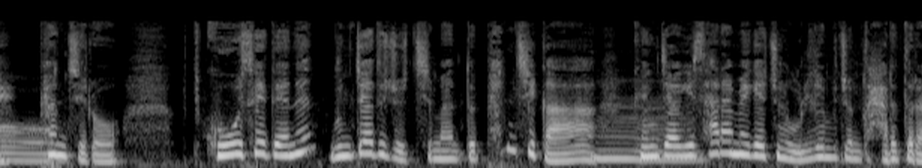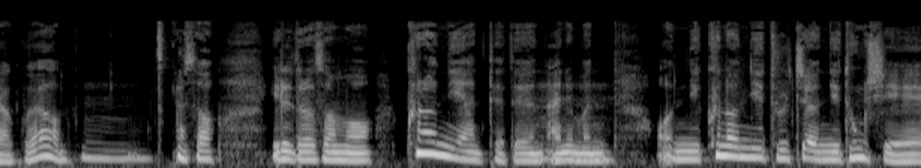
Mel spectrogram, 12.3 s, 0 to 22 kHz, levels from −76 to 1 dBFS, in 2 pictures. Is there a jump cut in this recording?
yes; 1 cut; at 2.1 s

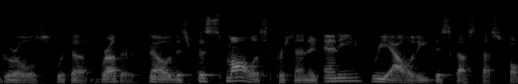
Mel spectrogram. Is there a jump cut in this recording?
yes; 4 cuts; at 0.9 s, 1.5 s, 1.9 s, 3.2 s

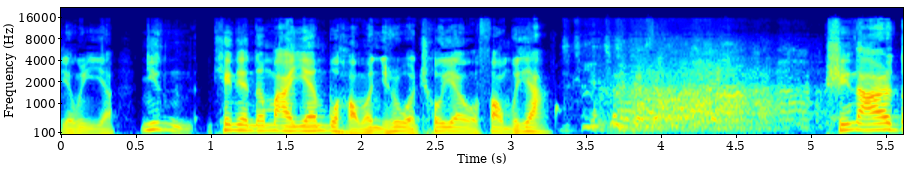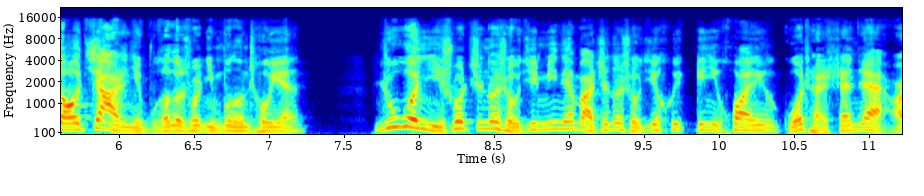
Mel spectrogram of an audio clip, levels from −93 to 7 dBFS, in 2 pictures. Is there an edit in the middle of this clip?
no; 0 cuts

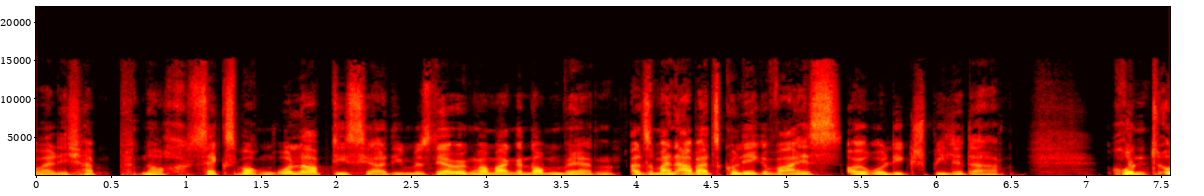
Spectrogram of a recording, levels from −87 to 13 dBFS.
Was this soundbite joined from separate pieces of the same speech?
no; 0 cuts

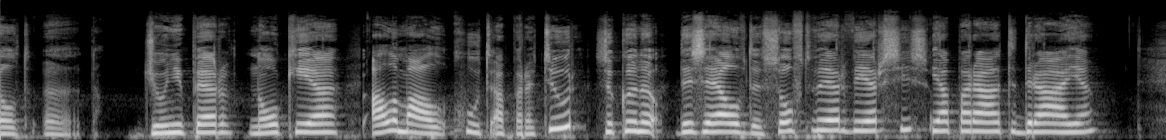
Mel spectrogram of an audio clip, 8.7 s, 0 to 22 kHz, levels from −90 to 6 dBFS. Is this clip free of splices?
no; 4 cuts; at 3.4 s, 4.4 s, 5.0 s, 7.0 s

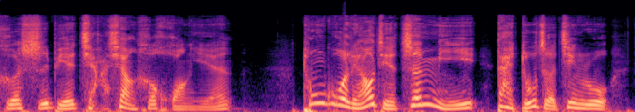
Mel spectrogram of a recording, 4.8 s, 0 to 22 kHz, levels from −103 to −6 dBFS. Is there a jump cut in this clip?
yes; 1 cut; at 3.7 s

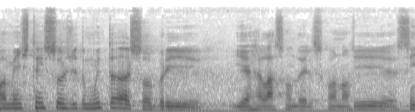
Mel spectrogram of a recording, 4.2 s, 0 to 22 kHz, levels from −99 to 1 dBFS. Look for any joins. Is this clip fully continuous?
no; 2 cuts; at 1.3 s, 2.3 s

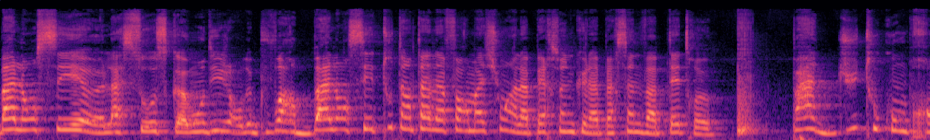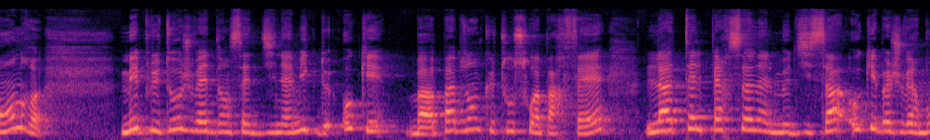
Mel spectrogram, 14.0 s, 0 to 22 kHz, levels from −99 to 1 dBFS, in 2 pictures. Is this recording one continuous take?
yes; 0 cuts

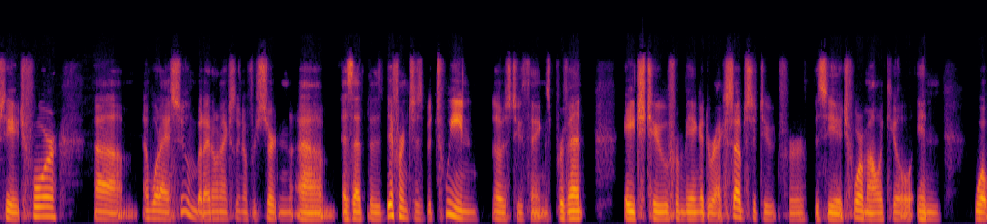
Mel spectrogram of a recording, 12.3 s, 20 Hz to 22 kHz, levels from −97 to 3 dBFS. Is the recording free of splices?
yes; 0 cuts

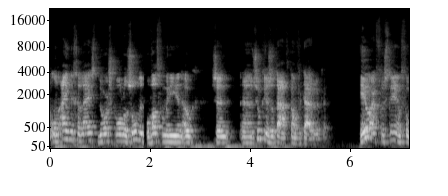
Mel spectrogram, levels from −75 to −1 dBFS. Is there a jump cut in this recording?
yes; 1 cut; at 1.9 s

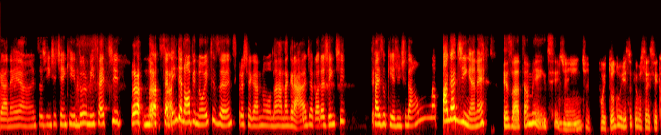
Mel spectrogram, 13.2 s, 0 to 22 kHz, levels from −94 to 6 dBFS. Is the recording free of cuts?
yes; 0 cuts

